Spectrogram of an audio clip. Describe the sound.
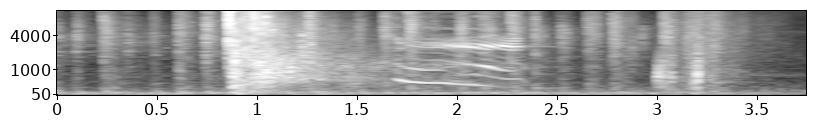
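A single sharp gunshot fired during a tense confrontation cracks out loud and broad, followed by a lingering decay while raised voices speak around it.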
